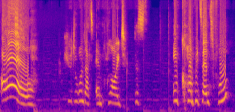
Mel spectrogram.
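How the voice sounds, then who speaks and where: A haughty young woman with a high, wildly swinging voice hurls shrill insults at a clumsy waitress, played by a woman. Her fury never lets up. A faint music bed runs underneath. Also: animated, takes it slowly. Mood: furious. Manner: screaming insults, shrill and furious. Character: haughty rich young woman, hot-tempered. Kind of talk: skit acting.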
